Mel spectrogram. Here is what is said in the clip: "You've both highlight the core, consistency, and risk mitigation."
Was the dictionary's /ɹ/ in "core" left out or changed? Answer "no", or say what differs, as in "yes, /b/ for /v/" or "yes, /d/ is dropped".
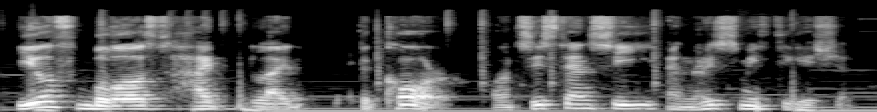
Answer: no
